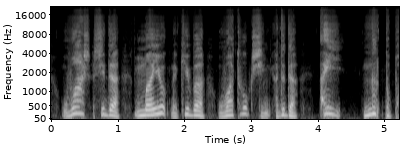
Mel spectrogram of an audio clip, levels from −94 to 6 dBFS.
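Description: Throughout, the speech sounds grainy, rough and noisy. Likely Opus compression, fitting about 24 kbps. Starved bands are filled with noise. Content reaches about 20 kHz.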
